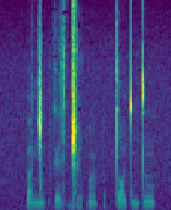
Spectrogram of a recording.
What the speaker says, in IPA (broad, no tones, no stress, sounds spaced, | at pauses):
p a ŋ͡ǀ o p k æ z ɡ͡ǁ e qʷ æ̃ p | t ɑ tʷ ɛ̃ ɡ t õ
